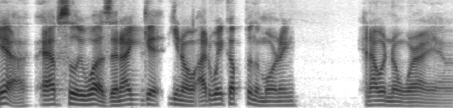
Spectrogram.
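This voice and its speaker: With an American accent, a man of medium pitch talks at a very fast pace with ordinary pitch variation, in a dry, close sound with no echo against a quiet background. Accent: slight Wisconsin accent, comes and goes. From Wisconsin. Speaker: podcast host, sobriety advocate. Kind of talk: interview, personal recovery story.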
